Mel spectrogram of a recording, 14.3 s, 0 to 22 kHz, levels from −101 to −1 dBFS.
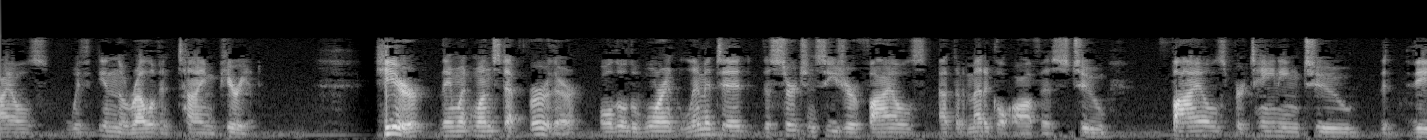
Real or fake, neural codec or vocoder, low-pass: real; none; 7.2 kHz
